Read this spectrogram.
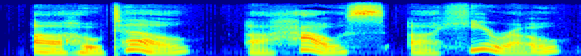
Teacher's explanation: Some students sometimes write an hotel in British English because they've heard some British speakers not pronounce the H strongly. In modern English, both British and American, we typically say a hotel with the H pronounced.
